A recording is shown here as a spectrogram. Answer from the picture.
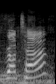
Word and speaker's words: Rutter: And I'm lucky enough to be standing here with Rutter, or Rutter, as it may be properly pronounced, right? Yeah, just like that.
